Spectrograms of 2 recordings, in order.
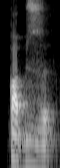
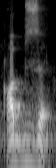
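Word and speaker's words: क़ब्ज़: कई लोग कब्ज़ कहते हैं, कुछ लोग कब्ज कहते हैं, कुछ लोग कबज कहते हैं, कुछ लोग कब्ज़ कहते हैं। ये सब गलत हैं। सही उच्चारण है कब्ज़, कब्ज़।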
